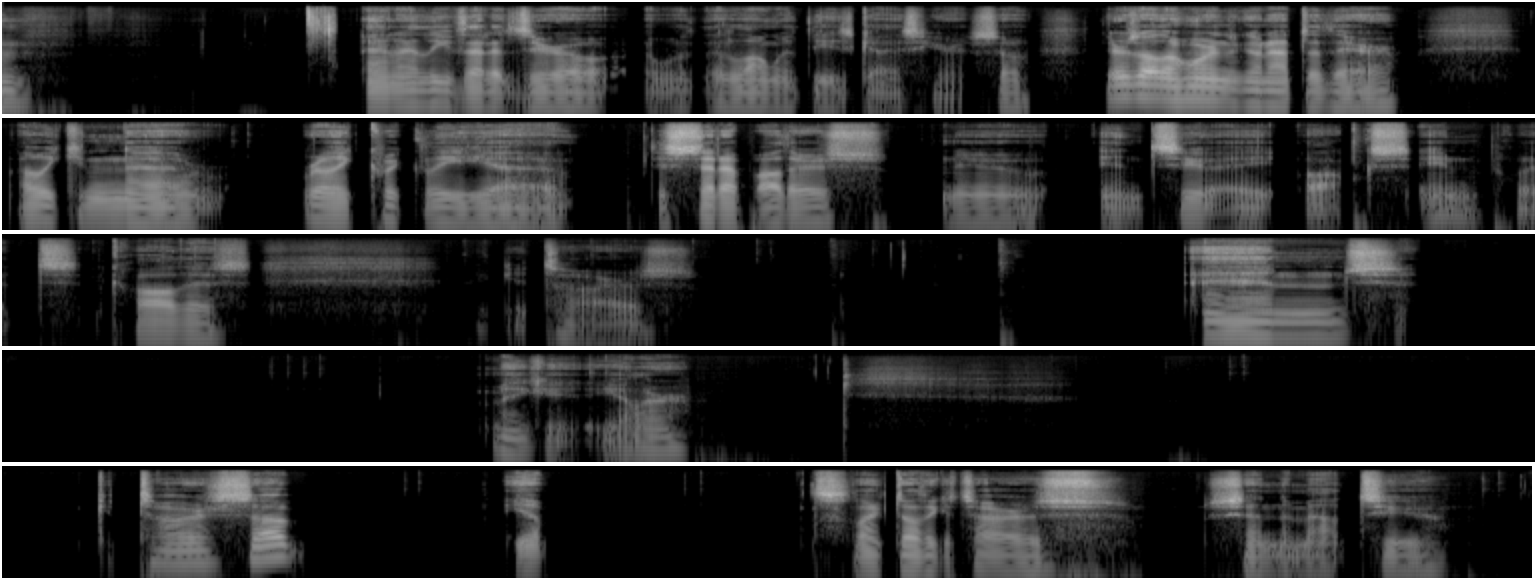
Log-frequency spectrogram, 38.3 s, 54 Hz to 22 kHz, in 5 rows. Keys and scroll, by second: 12.0 shift+super+n, 13.0 shift+super+Right, 13.4 super+Down, 14.4 super+Return, 17.4-20.0 typing, 20.3 shift+Return.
